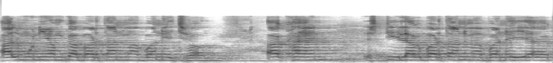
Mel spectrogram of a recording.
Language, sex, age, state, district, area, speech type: Maithili, male, 60+, Bihar, Madhubani, rural, spontaneous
